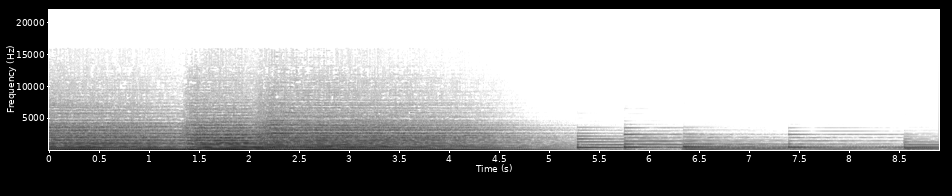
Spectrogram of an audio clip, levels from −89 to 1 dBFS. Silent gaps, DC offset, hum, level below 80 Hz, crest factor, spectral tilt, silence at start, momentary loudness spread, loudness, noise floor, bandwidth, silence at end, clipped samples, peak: none; under 0.1%; none; -30 dBFS; 18 dB; -7 dB/octave; 0 s; 20 LU; -19 LUFS; -42 dBFS; 10 kHz; 0 s; under 0.1%; -2 dBFS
